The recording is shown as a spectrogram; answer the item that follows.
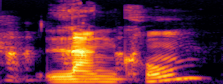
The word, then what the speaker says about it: Lancôme: and I'm going to say it wrong again, Lancome.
